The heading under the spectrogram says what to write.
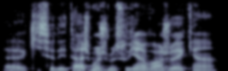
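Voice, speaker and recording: Middle-aged guy on a podcast, low voice, easygoing, kinda teasing. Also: very fast. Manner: relaxed, joking, reads reviews aloud. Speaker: podcast co-host. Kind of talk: casual podcast chat.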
